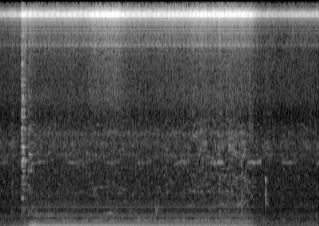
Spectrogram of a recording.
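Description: Faint, steady electrical mains hum, a low buzz with a stack of even tones above it. It grows louder about half a second in and drops back about five seconds in.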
